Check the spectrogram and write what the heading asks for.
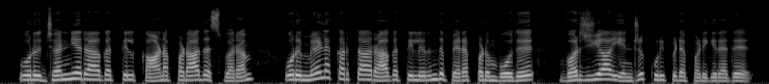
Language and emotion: Tamil, neutral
